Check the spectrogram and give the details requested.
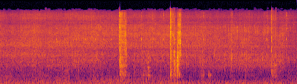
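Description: Vegetables frying in a pan with a steady sizzle, and a few short scrapes of a spoon or spatula against the pan a little past halfway as they are stirred.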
